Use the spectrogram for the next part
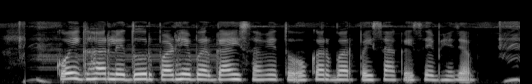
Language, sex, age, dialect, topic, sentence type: Chhattisgarhi, female, 18-24, Northern/Bhandar, banking, question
